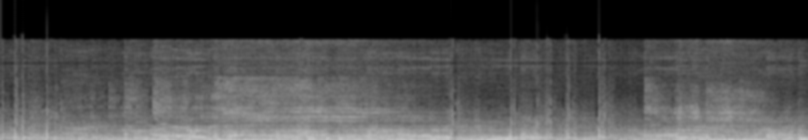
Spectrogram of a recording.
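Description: Music with a heavy, rhythmic bass accompanying an aerial fireworks display, with several sharp firework bangs and crackling bursts heard through it.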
